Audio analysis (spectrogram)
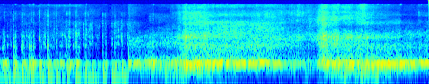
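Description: Fingertips of both hands tap quickly on a black foam windscreen over a microphone, making a rapid run of muffled, low thumps. Then one hand covers the foam and rubs it, turning the sound into a steady, rough scratching rustle with a low hum and brief bursts of brighter hiss.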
